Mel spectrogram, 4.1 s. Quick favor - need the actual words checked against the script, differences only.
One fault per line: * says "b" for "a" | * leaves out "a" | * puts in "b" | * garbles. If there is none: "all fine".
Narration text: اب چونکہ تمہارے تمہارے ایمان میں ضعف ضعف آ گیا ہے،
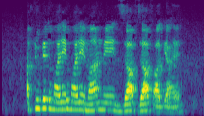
all fine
